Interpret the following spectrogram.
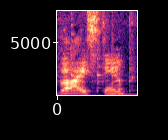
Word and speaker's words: Vistamp: vice stamper vi stamp by stamp it's like vi stamp but they kind of pronounce it with like a b sound so it's like by stamp but uh that's our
